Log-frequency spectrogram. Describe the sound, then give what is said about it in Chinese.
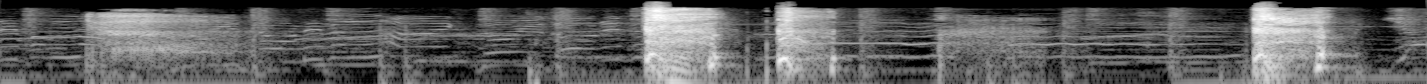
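Harsh coughing after choking on saliva during a language lesson: several loud, rasping bursts in separate fits, with softer throaty sounds between them. “被口水呛到了，真是没用，经常被口水呛到。”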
